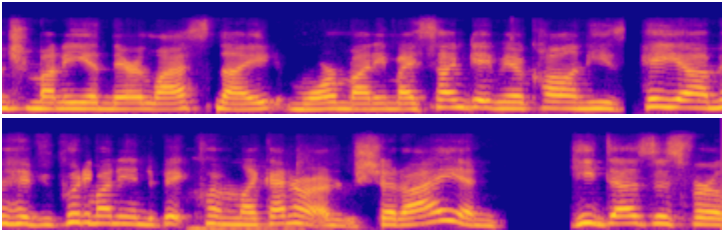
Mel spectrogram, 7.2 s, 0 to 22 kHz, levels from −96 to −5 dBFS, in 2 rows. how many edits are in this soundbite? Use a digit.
2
